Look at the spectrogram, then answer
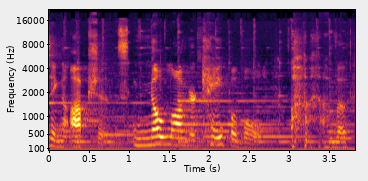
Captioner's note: laughs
